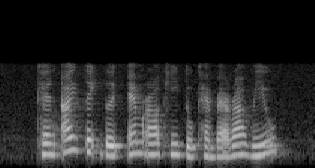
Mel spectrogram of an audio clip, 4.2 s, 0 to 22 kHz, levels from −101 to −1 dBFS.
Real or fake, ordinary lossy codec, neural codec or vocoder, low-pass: real; AAC, 32 kbps; none; 5.4 kHz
